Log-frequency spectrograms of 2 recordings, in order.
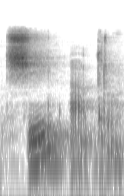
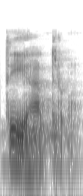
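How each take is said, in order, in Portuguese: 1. O t soa suave e chiado, como ch. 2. O t é um som de t simples e nítido. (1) "em português eu vou ler essa palavra teatro" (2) "Em espanhol, se diz teatro. O T é sempre T"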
